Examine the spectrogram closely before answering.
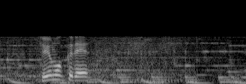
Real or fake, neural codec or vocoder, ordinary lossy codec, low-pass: fake; codec, 16 kHz, 8 kbps, FunCodec, trained on Chinese and English, 25 frames a second; none; 3.6 kHz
